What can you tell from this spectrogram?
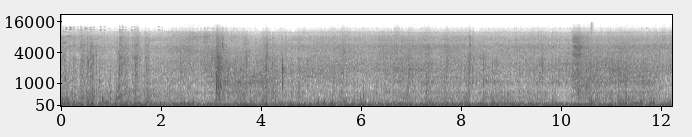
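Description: Wind buffeting the microphone of a camera on a descending mountain bike, with the bike rattling and clattering over the rough dirt trail. A few sharper knocks stand out, about three seconds in and again near ten seconds.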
